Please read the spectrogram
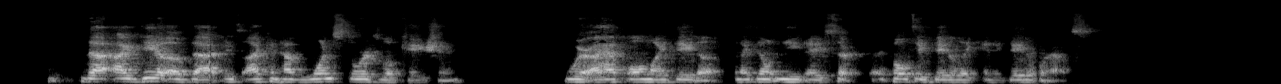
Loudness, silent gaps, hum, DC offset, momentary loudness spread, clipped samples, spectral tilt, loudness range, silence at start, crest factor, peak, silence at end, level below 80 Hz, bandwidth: -21 LUFS; 4.87-5.01 s, 5.31-5.62 s; none; under 0.1%; 14 LU; under 0.1%; -6.5 dB/octave; 9 LU; 0.5 s; 18 dB; -6 dBFS; 1.95 s; -64 dBFS; 10.5 kHz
